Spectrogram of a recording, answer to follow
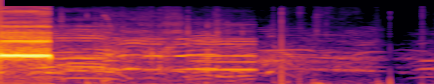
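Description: Rugby referee's whistle: a loud, steady, slightly falling blast that cuts off about a quarter second in, followed by faint voices.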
